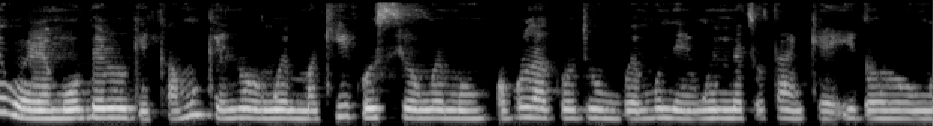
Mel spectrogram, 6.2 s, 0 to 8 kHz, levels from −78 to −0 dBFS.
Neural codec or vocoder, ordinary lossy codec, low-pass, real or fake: none; none; 7.2 kHz; real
